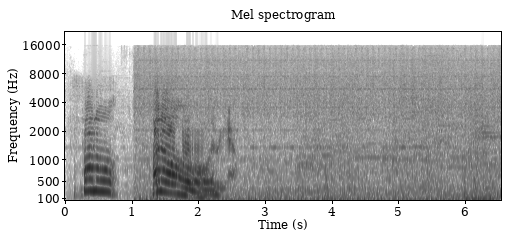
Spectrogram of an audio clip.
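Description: A gun fires rapidly in a loud burst.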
